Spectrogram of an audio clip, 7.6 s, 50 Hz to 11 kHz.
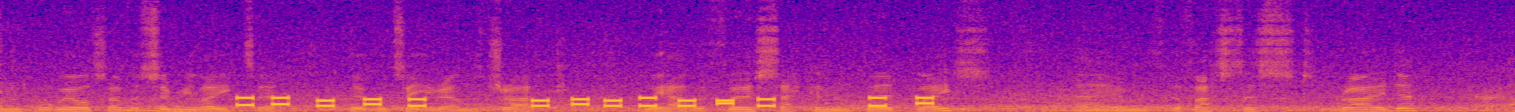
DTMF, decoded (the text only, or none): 69182 18131*2 3#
